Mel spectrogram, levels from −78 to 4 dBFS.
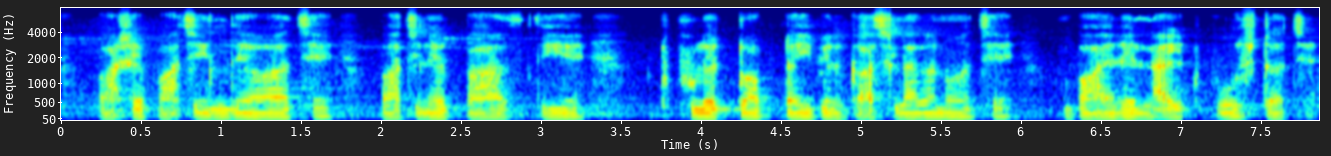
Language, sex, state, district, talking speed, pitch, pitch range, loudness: Bengali, male, West Bengal, North 24 Parganas, 135 wpm, 105 Hz, 100-105 Hz, -25 LUFS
